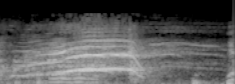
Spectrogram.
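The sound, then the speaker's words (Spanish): A person lets out a loud, drawn-out, wailing scream, imitating a banshee's shriek. It rises and holds for about a second before breaking off sharply, followed by a couple of brief vocal bursts. “Así grito yo, pero unos gritos que parece que me están matando.”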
